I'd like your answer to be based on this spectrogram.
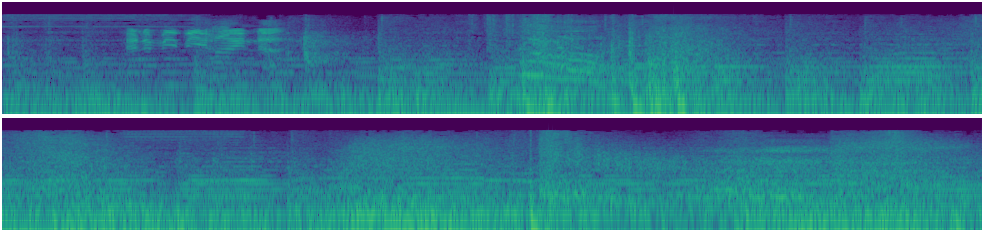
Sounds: speech, music

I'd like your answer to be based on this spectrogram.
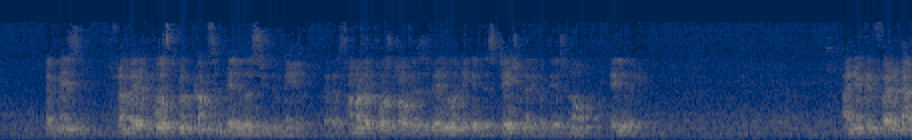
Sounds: monologue, man speaking, speech

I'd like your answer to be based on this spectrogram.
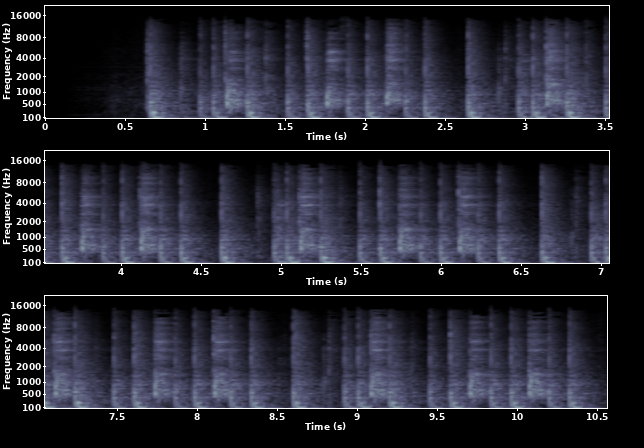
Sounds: percussion, music, bass drum, musical instrument

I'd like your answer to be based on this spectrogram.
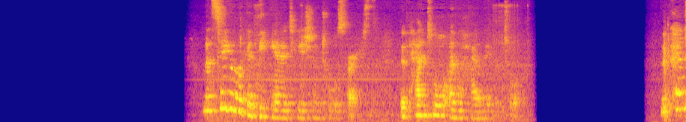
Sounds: speech

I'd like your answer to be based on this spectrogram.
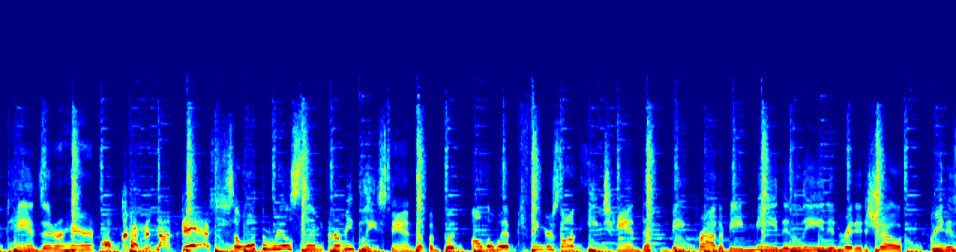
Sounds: music

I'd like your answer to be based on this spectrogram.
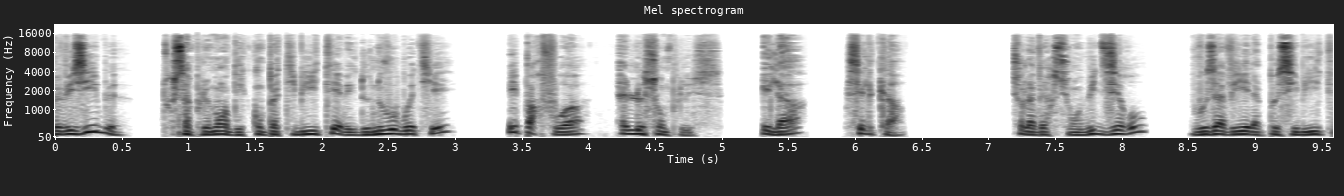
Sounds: speech

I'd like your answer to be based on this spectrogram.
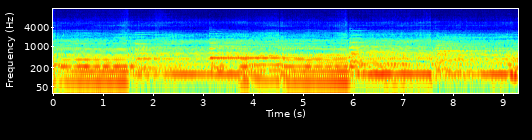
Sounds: playing double bass

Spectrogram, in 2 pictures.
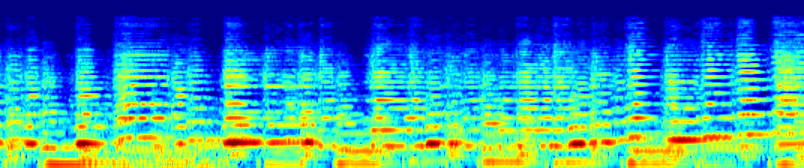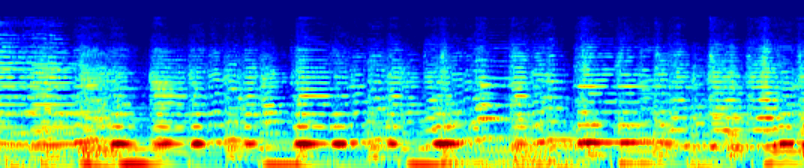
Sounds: violin, musical instrument, music

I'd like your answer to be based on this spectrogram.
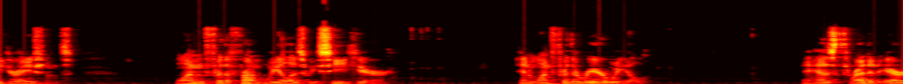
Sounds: speech

